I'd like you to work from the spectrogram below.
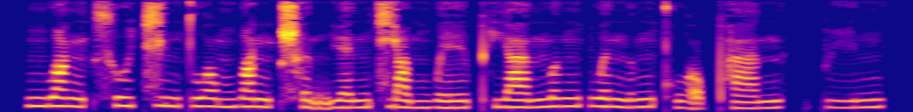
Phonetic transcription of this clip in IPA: n̪ w ɑ˥˩ ŋ t͡sʰ u˥ t͡ɕ i˥˧ n t̪ w ɔ˥˧ m w ɑ˥˩ ŋ ʈ͡ʂʰ ə̰˨˩ n ɥ ɛ˧˥ n t͡ɕ j ɑ˧ ʊ̯ m w e˧˥ ɪ̯ pʰ j ä˥ n̪ ɤ˥ ŋ p w ə˥˩ n ʊ˥ ŋ kʰ w ɔ̰˨˩ pʰ a˧˥ n | p i˧˥ n

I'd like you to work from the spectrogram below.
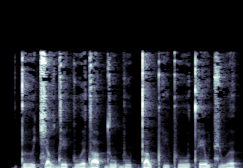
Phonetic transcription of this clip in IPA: t̪ ɯː˧˥ t͡ɕ a˩˧ w d e˧ k u˧ ə̯ d aː˥˨ p̚ d uː˥˨ b uː˧ p̚ t̪ a˧ w pʰ i˧˩ pʰ uː˧˥ t̪ʰ e˥˨ w t͡ɕ u˩˧ ə̯

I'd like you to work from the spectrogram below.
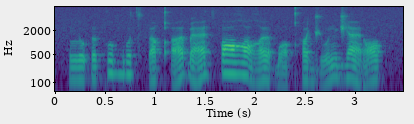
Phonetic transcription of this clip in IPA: l ʊ˧ ʔ ə˧ k ʊ˥ b ʊ˥ t͡sʼ ə˧ qʼ ɜ˩˥ ɓ æ˩˥ t͡sʼ ɒ˥ ʁ ɒ˥˩ ʁ ɜ˥˩ ɓ ɔ˩ qʰ ʊ˧ d͡ʒ ʊ˩˥ n d͡ʒ æ˥˩ ɾ ɒ˥

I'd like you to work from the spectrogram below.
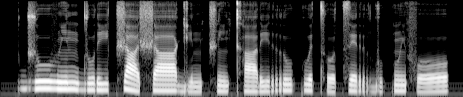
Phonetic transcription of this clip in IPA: d͡ʒ uː˦ β ĩ˦ n d u˦ ɾ i˦ t͡ʃ a˦˨ ʃ aː˦ ɡ i˨ n t͡ʃ ĩ˨ kʰ a˨ ɾ i˨ r u˦ kʷ e˦ tʰ ʊ˨ t͡s e˦ r ɡ u˨ kʷ ĩ˦ f oː˨˦

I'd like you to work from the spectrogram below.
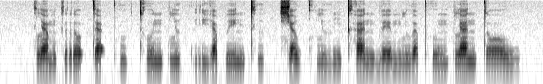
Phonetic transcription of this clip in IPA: k l a˩˦ m k r ɔ˥˩ ʔ t a˨˩ ʔ pʰ u˥˩ ʔ tʰ o˧ n p l ɯ˥˩ k̚ r i˨˩ a̯ p e˧ n tʰ ɯ˦˥ k̚ t͡ɕ a˨˩ w kʰ l ɯː˨˩ ŋ kʰ a˧ n b ɛː˩˦ m l u˨˩ a̯ pʰ o˧ m p l a˥˩ n t ɔː˥˩ w

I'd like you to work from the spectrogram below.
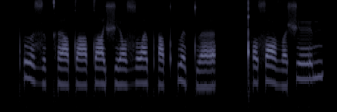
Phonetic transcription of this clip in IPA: pʰ ʊ z ʊ kʰ ɐ tˤ a tˤ y ʃ ø zˤ u ɐ̯ pʰ u tˤ kʷ œ tʷ ɐ | ǃʰ ø sˤ ɔ ðˤ ʊ ʃ ø m

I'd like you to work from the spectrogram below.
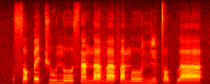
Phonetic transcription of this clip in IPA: s ɔ˨ k͡p ɛ˨ t͡ʃ uː˦ n oː˦ s ã˨˦ n a˨˦ v a˨ f a˦ m oː˦ ɲ ĩ˦˨ t ɔ˨ kʷ a˨

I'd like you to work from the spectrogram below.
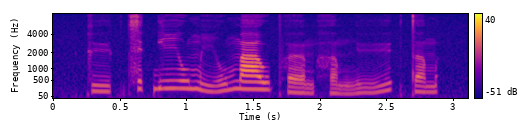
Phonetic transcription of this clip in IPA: k yː˨ k̚ t͡s ɪ˥ k̚ j iː˥ w m iː˨˥ w m aː˥ w pʰ œː˨˩ m h ɐ˨˩ m n̪ yː˨˥ | t̪ ɐ˨ m

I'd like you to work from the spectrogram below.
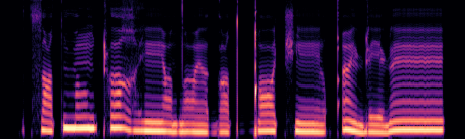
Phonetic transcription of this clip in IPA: t͡s ɒ˨ tˤ m õ˦ ɡ ʈʰ ʌ˦ ʁ ɦ ẽː˨ dˤ ɛ̃ː˨ ɐ̯ ɡ ɒ˨ tˤ ŋ͡ǃ ɒ˦ t͡ʃ ẽː˨ l qʼ ẽ˦˨ ɖ e˨ ɳ ɛ̃ː˦

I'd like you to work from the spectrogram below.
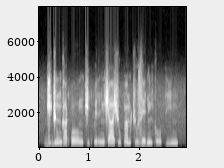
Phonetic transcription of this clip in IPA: ɡ i˦ d͡ʒ ũ˦˨ ɡ a˦ k͡p oː˦˨ ŋ t͡ʃ i˨ k͡p ɪ˨ r ĩ˨ ʃ aː˦ ʃ u˨ p ã˦ m t͡ʃ u˨ z e˦˨ ɗ ĩ˨ k oː˨ k i˦ ŋ

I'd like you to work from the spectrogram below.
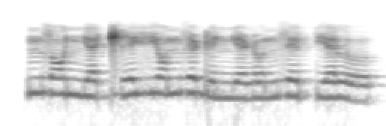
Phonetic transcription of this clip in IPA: n z ɔ˧ ɲ ɛ˨ ɡ͡ǁ e˦ vʲ ɔ˦ n z ɪ˦ ɖ ɪ˨ ɲ e˨ ɳ ʊ˧ n z ɪ˧ pʲ ɛ˨˦ l ʊ˨

